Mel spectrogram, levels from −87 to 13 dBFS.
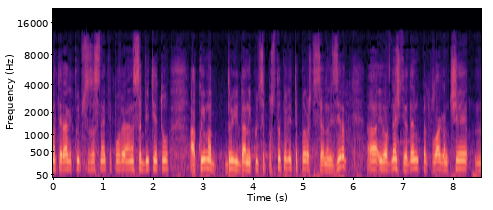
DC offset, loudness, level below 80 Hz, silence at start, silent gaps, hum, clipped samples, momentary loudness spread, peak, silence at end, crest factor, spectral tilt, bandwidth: under 0.1%; -14 LUFS; -42 dBFS; 0 s; none; none; under 0.1%; 8 LU; 0 dBFS; 0 s; 14 dB; -6.5 dB/octave; 12.5 kHz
